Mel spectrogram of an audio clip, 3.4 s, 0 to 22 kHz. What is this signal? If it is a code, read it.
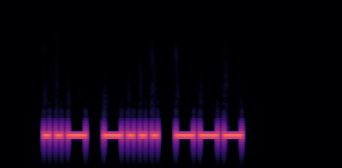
Morse code, heard as a keyed tone, about 20 wpm, 700 Hz. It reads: UBO
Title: USA Call Sign Postfixes - 3 Letters 20wpm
